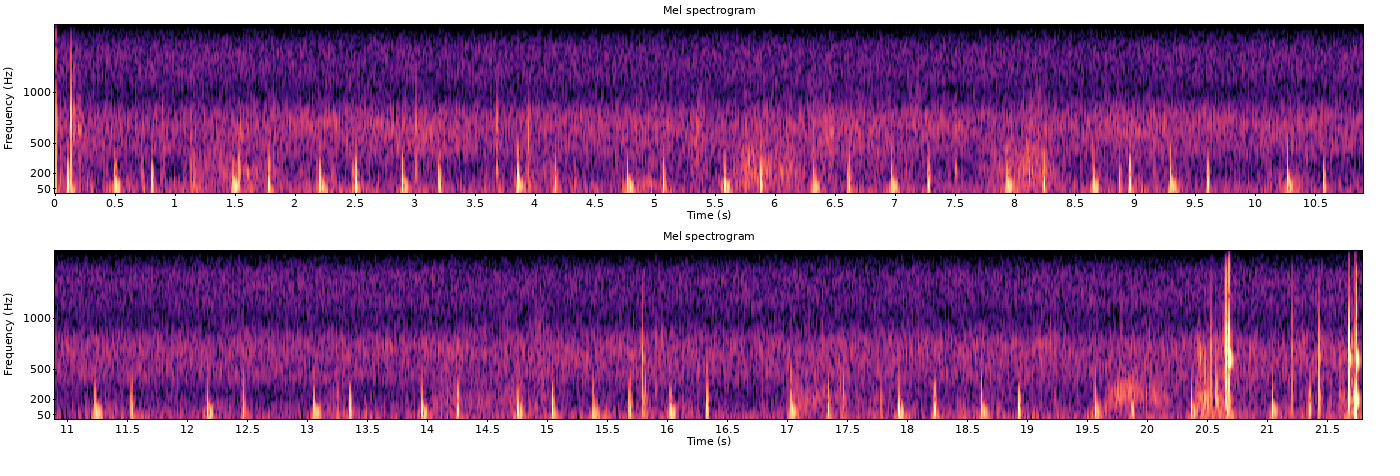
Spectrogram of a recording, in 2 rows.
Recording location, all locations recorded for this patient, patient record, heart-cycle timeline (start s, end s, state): mitral valve (MV)
aortic valve (AV)+pulmonary valve (PV)+tricuspid valve (TV)+mitral valve (MV)
#Age: Child
#Sex: Male
#Height: 124.0 cm
#Weight: 29.6 kg
#Pregnancy status: False
#Murmur: Absent
#Murmur locations: nan
#Most audible location: nan
#Systolic murmur timing: nan
#Systolic murmur shape: nan
#Systolic murmur grading: nan
#Systolic murmur pitch: nan
#Systolic murmur quality: nan
#Diastolic murmur timing: nan
#Diastolic murmur shape: nan
#Diastolic murmur grading: nan
#Diastolic murmur pitch: nan
#Diastolic murmur quality: nan
#Outcome: Normal
#Campaign: 2015 screening campaign
0.00	0.16	unannotated
0.16	0.17	S1
0.17	0.44	systole
0.44	0.60	S1
0.60	0.76	systole
0.76	0.85	S2
0.85	1.46	diastole
1.46	1.57	S1
1.57	1.76	systole
1.76	1.81	S2
1.81	2.14	diastole
2.14	2.28	S1
2.28	2.47	systole
2.47	2.56	S2
2.56	2.86	diastole
2.86	3.00	S1
3.00	3.14	systole
3.14	3.28	S2
3.28	3.82	diastole
3.82	3.98	S1
3.98	4.13	systole
4.13	4.24	S2
4.24	4.73	diastole
4.73	4.88	S1
4.88	5.02	systole
5.02	5.14	S2
5.14	5.54	diastole
5.54	5.65	S1
5.65	5.82	systole
5.82	6.00	S2
6.00	6.26	diastole
6.26	6.42	S1
6.42	6.58	systole
6.58	6.65	S2
6.65	6.94	diastole
6.94	7.08	S1
7.08	7.22	systole
7.22	7.36	S2
7.36	7.90	diastole
7.90	8.04	S1
8.04	8.20	systole
8.20	8.34	S2
8.34	8.62	diastole
8.62	8.72	S1
8.72	8.90	systole
8.90	9.04	S2
9.04	9.27	diastole
9.27	9.39	S1
9.39	9.56	systole
9.56	9.63	S2
9.63	10.18	diastole
10.18	10.34	S1
10.34	10.52	systole
10.52	10.66	S2
10.66	11.20	diastole
11.20	11.34	S1
11.34	11.48	systole
11.48	11.62	S2
11.62	12.14	diastole
12.14	12.26	S1
12.26	12.42	systole
12.42	12.52	S2
12.52	13.02	diastole
13.02	13.16	S1
13.16	13.32	systole
13.32	13.44	S2
13.44	13.90	diastole
13.90	14.04	S1
14.04	14.20	systole
14.20	14.34	S2
14.34	14.73	diastole
14.73	14.82	S1
14.82	15.00	systole
15.00	15.14	S2
15.14	15.34	diastole
15.34	15.48	S1
15.48	15.65	systole
15.65	15.73	S2
15.73	15.98	diastole
15.98	16.12	S1
16.12	16.28	systole
16.28	16.42	S2
16.42	17.00	diastole
17.00	17.14	S1
17.14	17.30	systole
17.30	17.40	S2
17.40	17.88	diastole
17.88	18.02	S1
18.02	18.18	systole
18.18	18.28	S2
18.28	18.58	diastole
18.58	18.72	S1
18.72	18.88	systole
18.88	19.02	S2
19.02	19.52	diastole
19.52	19.66	S1
19.66	19.82	systole
19.82	19.94	S2
19.94	20.01	diastole
20.01	21.79	unannotated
